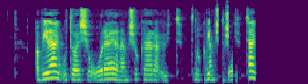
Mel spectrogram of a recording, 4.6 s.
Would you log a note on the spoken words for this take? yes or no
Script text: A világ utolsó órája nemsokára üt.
yes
